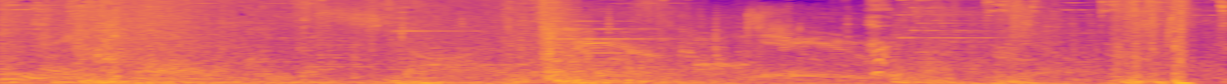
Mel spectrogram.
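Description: Weapons fire in quick, sharp blasts.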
